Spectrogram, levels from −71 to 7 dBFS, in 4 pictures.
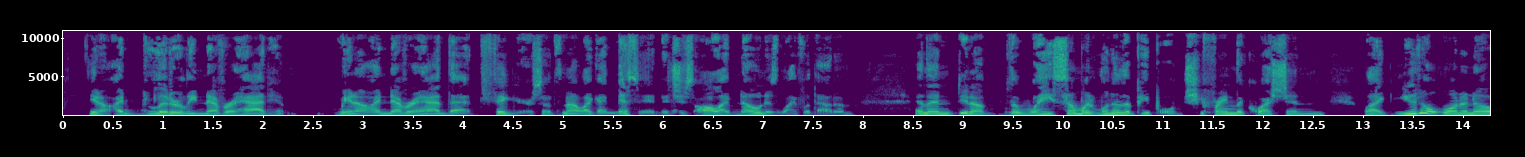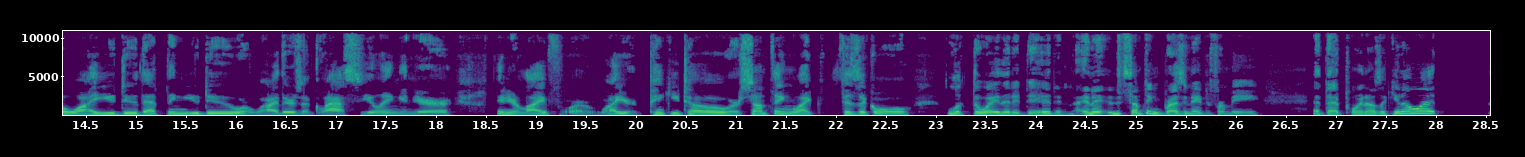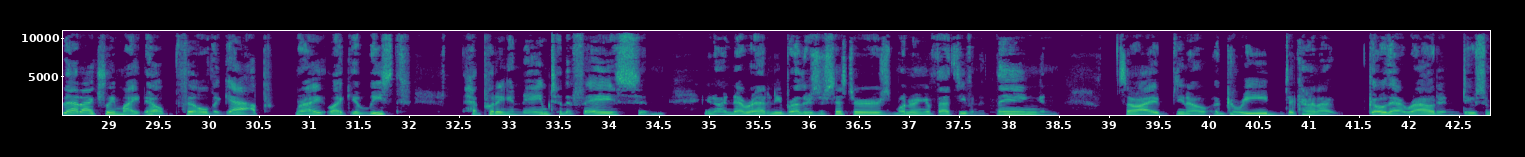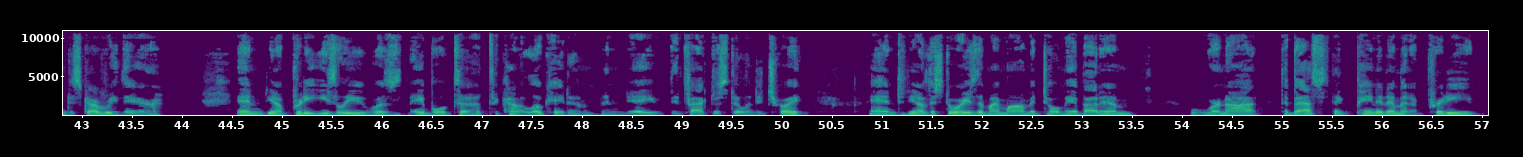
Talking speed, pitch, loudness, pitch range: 205 wpm, 140 Hz, -20 LUFS, 125-155 Hz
